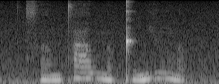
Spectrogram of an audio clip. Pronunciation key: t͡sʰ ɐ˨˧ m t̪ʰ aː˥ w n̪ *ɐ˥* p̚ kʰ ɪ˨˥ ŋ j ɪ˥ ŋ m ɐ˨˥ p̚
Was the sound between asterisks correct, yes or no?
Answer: no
